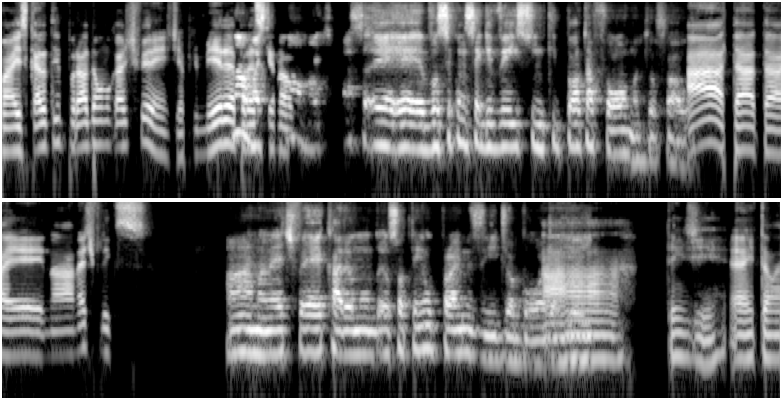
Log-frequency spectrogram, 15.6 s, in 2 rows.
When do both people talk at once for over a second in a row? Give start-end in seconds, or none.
none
